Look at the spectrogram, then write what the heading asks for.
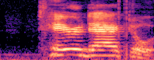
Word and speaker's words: pterodactyl: that what you're saying it's spelled horribly pterodactyl it starts with a p yeah it's it's called pterodactyl it's spelled with a p and it ends in a yl i think jessie could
